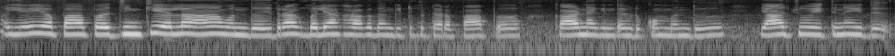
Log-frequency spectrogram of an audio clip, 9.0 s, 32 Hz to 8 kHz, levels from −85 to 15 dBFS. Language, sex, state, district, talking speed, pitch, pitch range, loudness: Kannada, female, Karnataka, Dharwad, 125 wpm, 265 Hz, 250-280 Hz, -15 LUFS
